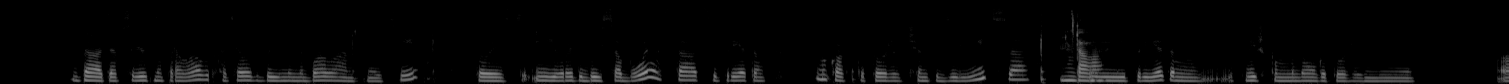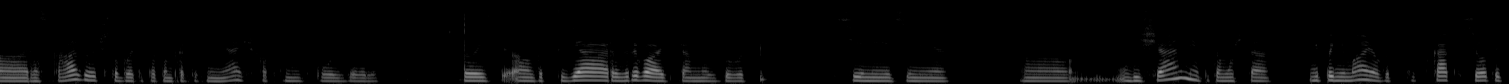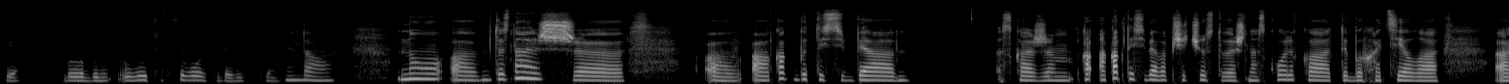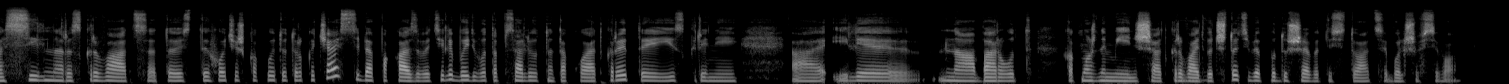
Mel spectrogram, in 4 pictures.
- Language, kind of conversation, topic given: Russian, advice, Как мне сочетать искренность с желанием вписаться в новый коллектив, не теряя себя?
- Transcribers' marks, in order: tapping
